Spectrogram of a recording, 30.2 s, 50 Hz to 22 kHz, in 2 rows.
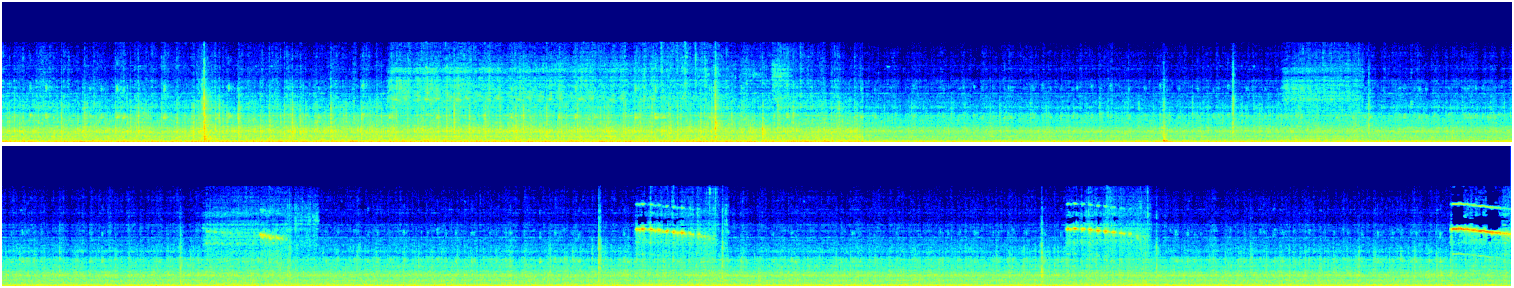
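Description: A 10-inch Logan metal lathe running steadily with a constant motor hum while a threading tool cuts a 14 TPI thread in an aluminium part. It gets slightly quieter about nine seconds in. A few brief high squeaks come in the second half.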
